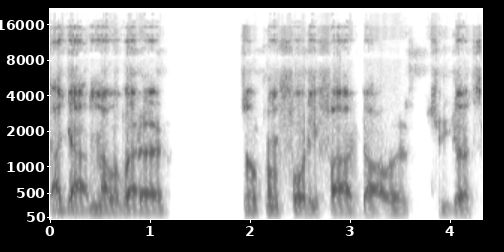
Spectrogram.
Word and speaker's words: Meloetta: How do you pronounce that? Is it Meloetta?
